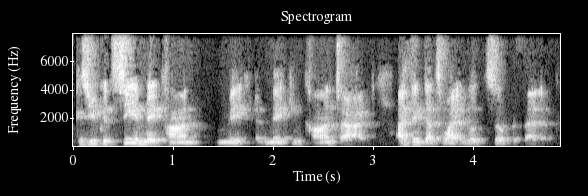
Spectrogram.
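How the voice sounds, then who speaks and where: A man's voice: a little high, animated, normal speed. A man co-hosting a podcast in a casual film discussion, recorded with an echoey, roomy sound. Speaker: podcast co-host.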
